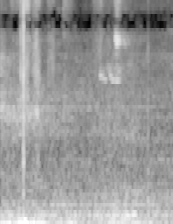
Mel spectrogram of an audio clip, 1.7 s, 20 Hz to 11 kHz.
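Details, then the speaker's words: 1995 Lexus SC400 petrol V8 that sat two years on old fuel, needs spark plugs and has a vacuum leak: low, uneven idle wavering and sagging, stalling within seconds; rough idle. "It actually runs terribly because it needs spark plugs and has a vacuum leak, things like that."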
